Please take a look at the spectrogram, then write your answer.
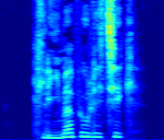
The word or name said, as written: klimapolitik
